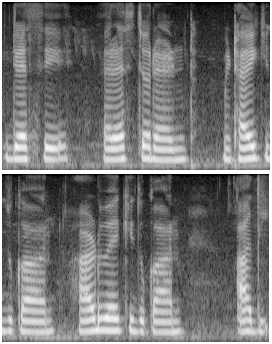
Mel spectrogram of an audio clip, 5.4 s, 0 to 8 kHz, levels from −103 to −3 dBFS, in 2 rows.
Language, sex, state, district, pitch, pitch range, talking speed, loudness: Hindi, female, Himachal Pradesh, Shimla, 195 Hz, 190-205 Hz, 100 wpm, -16 LUFS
